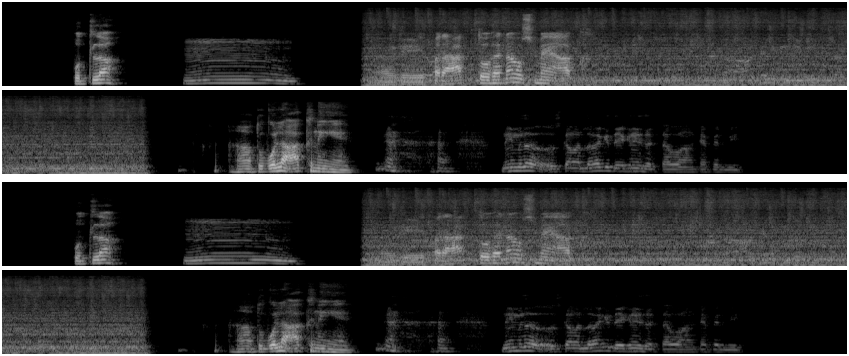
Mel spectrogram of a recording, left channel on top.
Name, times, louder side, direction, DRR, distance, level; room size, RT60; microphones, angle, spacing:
voice 1, 0.7-1.2 3.7-5.9 6.5-6.6 10.7-11.9, left 4 dB, 60° left, 0.4 m, -27 dB
voice 2, 1.8-3.0 3.9-4.6 7.2-8.6 12.2-15.8, left 1 dB, 40° left, 1.0 m, -42 dB
sound 1, 3.6-9.9, equal, 5° right, 1.7 m, -35 dB
4.0 x 3.0 x 3.1 m
head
